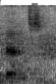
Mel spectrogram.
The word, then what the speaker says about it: Berenstain: I said Berenstain.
